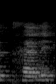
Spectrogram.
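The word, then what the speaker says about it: phthalic: COOH इसको बेटा थैलिक acid बोलते हैं। क्या बोलते हैं? थैलिक, PH, थैलिक acid. PH बेटा साइलेंट रहता है।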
